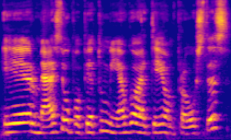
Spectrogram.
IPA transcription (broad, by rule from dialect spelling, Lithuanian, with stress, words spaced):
ˈɪr ˈmʲɛs jɛʊ poː pʲiɛˈtuː ˈmʲiɛɡoː ɐˈtʲeːjoːm ˈprɐʊsʲtʲɪs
